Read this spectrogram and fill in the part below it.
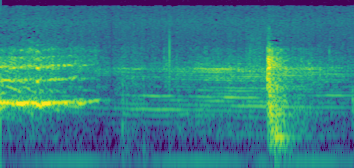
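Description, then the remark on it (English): Car tires screech in a high, wavering skid over a steady engine drone as a car goes off the road, then a short, dull thump lands moments later before the rumble carries on. No one speaks. “Car went off the road.”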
